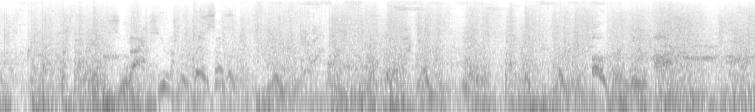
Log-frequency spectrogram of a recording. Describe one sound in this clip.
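Sword blows land again and again.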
